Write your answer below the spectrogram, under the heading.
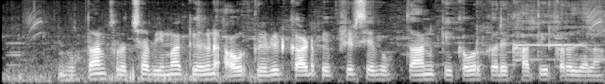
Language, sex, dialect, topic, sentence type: Bhojpuri, male, Western, banking, statement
